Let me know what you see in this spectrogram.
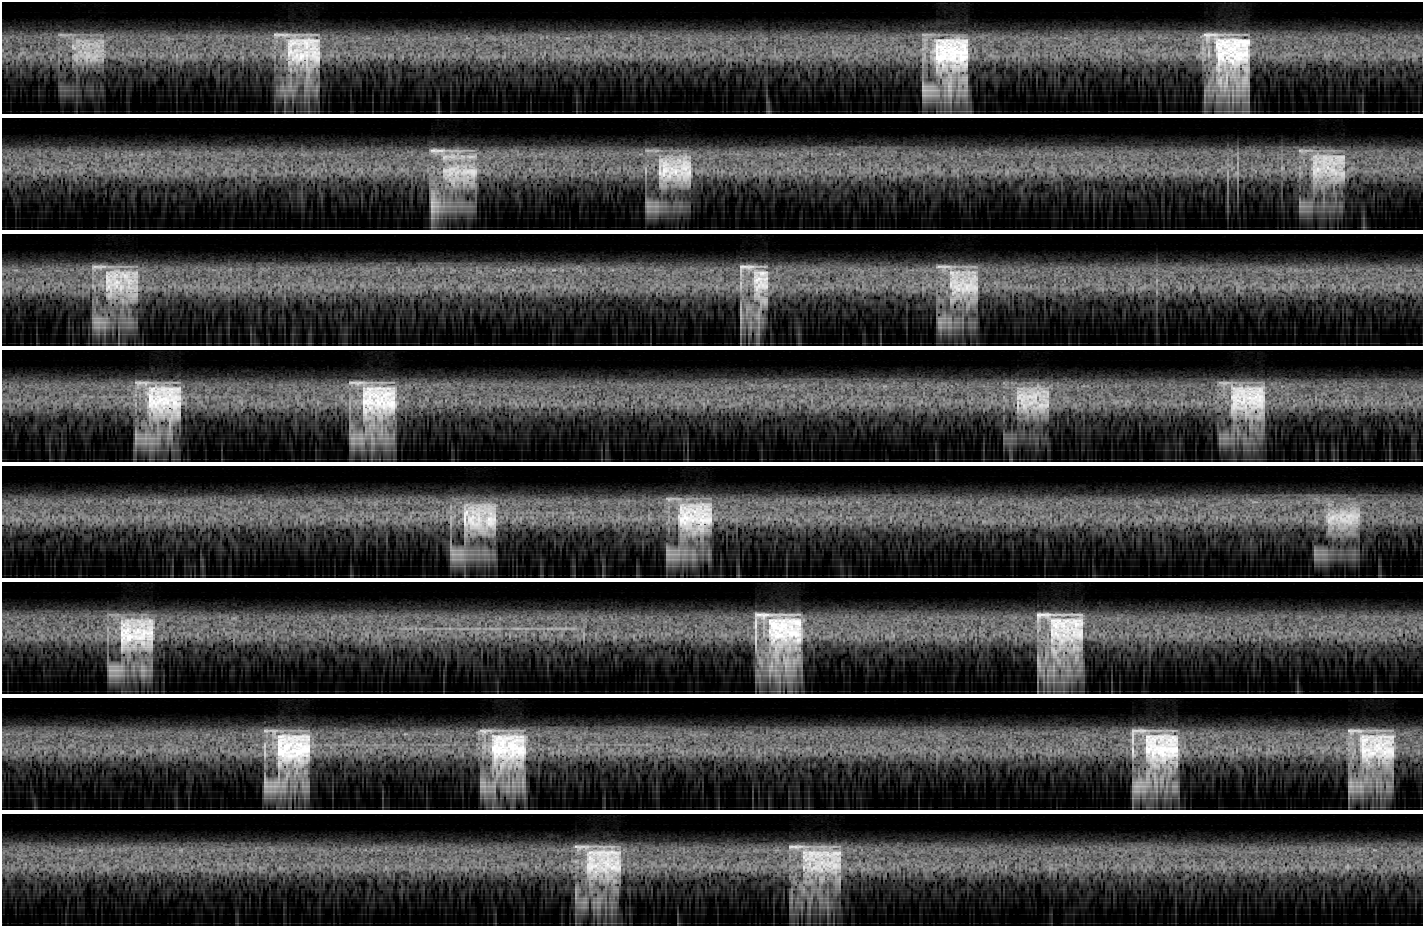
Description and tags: Various recordings of different data transmissions over shortwave or HF radio frequencies.
drone, radio, shortwave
